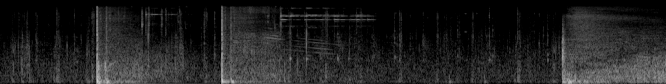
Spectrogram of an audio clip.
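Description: A rifle fires single loud shots that ring out in an echoing space.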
